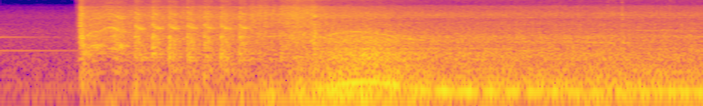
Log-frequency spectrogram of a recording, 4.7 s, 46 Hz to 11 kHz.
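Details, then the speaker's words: Toyota Hilux, first start after sitting 20 years and a newly added fuel pump, cranks briefly and fires quickly into a steady smooth idle. Normal engine start. "Dude, it sounds good. Except for that, I guess."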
